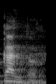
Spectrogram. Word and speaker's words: Cantor: ¿cómo se pronuncia? Cantor, ¿verdad?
